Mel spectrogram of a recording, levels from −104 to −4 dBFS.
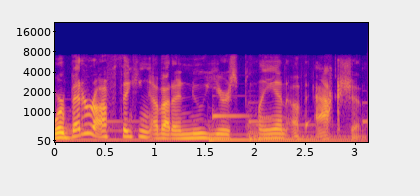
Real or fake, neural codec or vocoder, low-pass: real; none; 7.2 kHz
